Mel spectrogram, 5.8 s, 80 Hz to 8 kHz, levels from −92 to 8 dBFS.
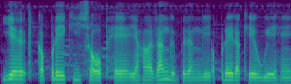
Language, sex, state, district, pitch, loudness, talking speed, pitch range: Hindi, male, Chhattisgarh, Rajnandgaon, 115 Hz, -24 LUFS, 115 wpm, 110-120 Hz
